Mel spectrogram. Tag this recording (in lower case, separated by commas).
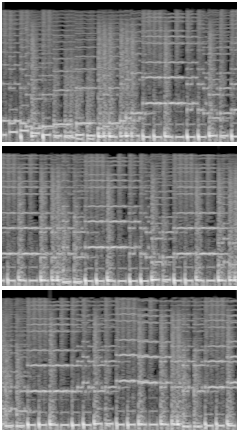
music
